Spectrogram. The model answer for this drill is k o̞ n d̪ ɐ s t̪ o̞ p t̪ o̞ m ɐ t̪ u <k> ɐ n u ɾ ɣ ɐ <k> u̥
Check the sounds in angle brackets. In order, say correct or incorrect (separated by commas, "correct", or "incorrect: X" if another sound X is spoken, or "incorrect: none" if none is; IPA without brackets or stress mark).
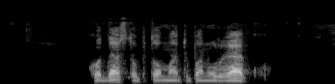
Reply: incorrect: p, correct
